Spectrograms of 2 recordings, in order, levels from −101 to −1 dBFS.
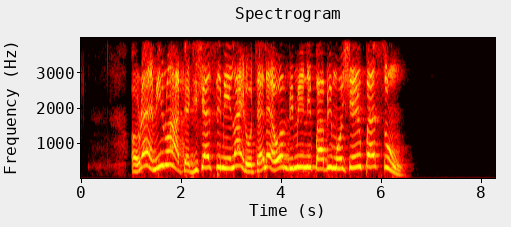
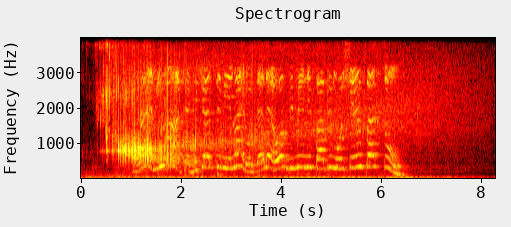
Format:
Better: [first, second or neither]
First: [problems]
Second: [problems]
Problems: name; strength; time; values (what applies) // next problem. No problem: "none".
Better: first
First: none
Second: background sound (Fill (with liquid)); 3 dB above the speech // room echo; dies away in 0.3 s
